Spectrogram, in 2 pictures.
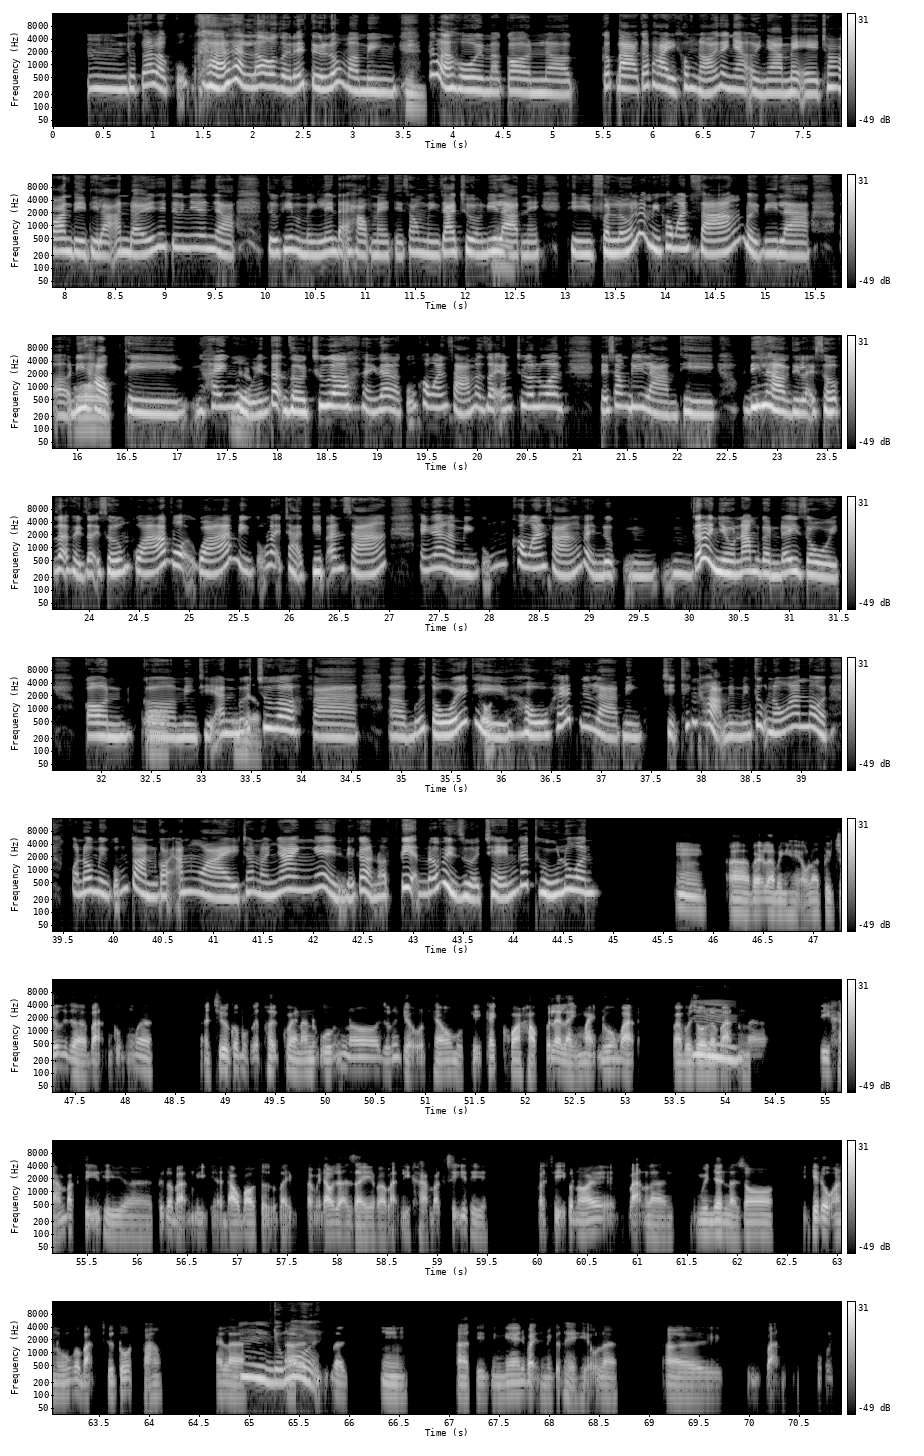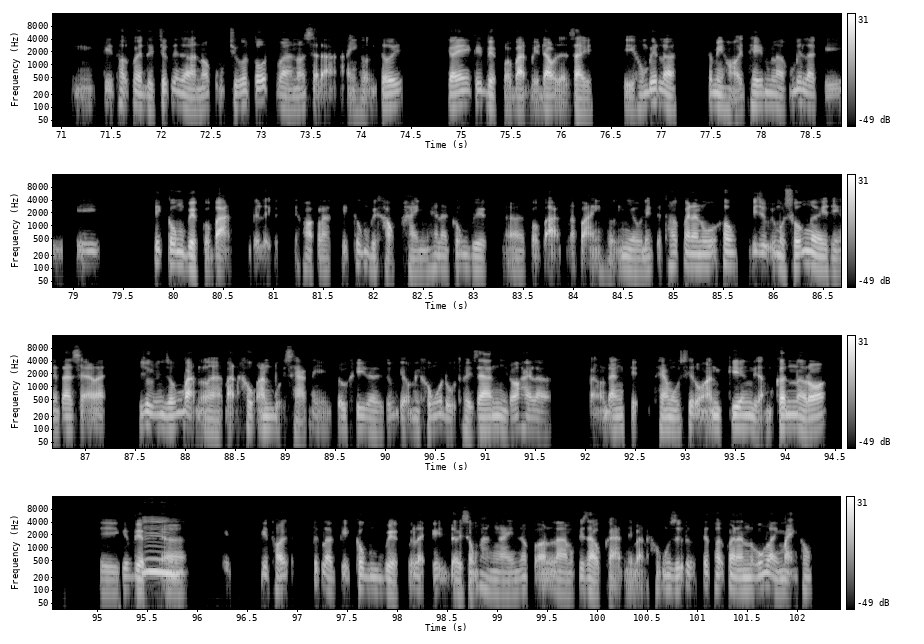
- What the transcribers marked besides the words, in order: laughing while speaking: "khá"; other background noise; laughing while speaking: "đi làm"; tapping; unintelligible speech
- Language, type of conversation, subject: Vietnamese, advice, Làm thế nào để duy trì thói quen ăn uống lành mạnh mỗi ngày?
